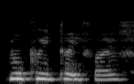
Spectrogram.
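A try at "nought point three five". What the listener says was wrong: No point, man. Now 0.35 is a common answer. There's no such number in the world called 0.35. You must pronounce each digit individually after the decimal point.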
